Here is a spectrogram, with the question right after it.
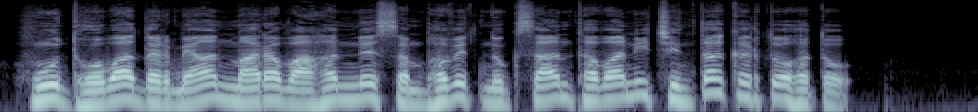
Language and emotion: Gujarati, fearful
